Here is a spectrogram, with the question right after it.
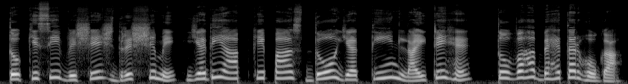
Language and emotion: Hindi, neutral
